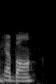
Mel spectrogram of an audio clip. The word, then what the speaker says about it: Gabon: Is that how you pronounce it? Gabon or Gabon? – Gabon. – Gabon. Oh, so it's like, it's en français.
